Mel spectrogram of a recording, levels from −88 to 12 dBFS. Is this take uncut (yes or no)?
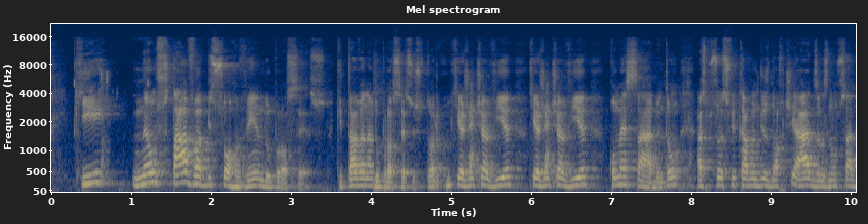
no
